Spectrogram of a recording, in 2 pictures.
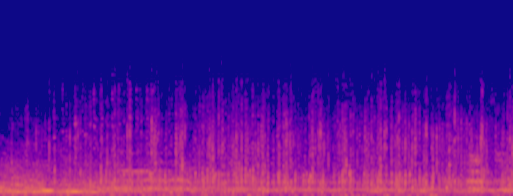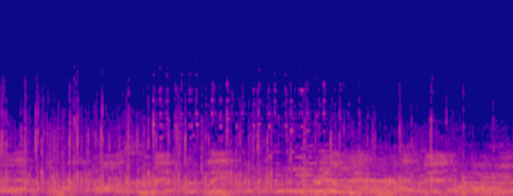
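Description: Football stadium crowd: many spectators talking and calling out over one another.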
